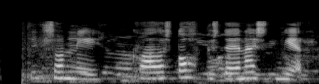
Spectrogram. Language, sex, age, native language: Icelandic, female, 13, Icelandic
